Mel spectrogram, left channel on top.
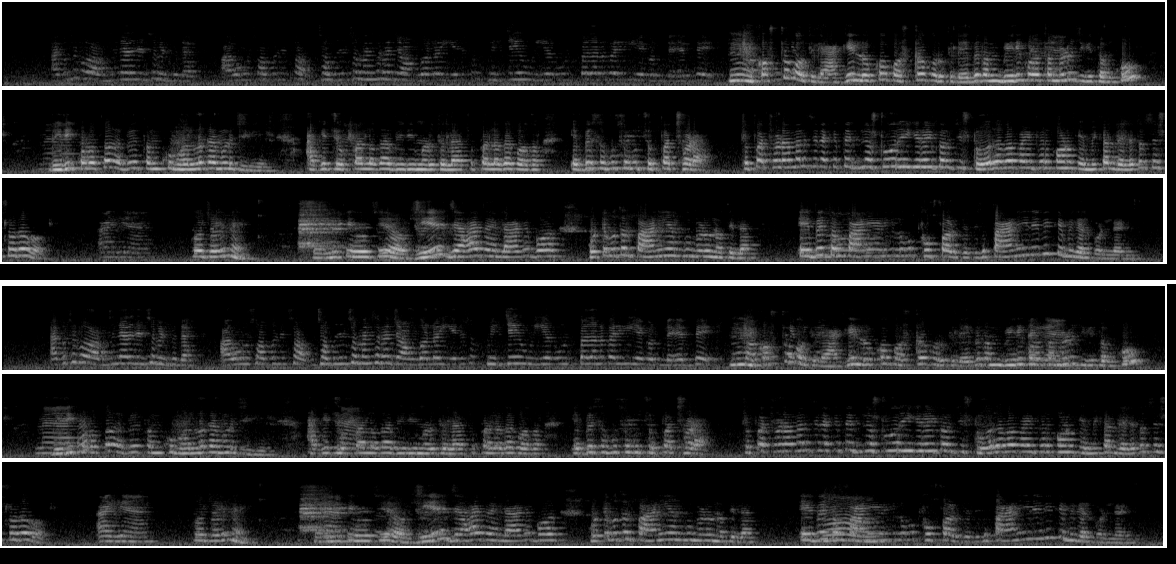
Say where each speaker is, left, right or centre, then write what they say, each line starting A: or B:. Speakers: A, on the right; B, on the left.
A: ତାକୁ ସବୁ ଅରିଜିନାଲ ଜିନିଷ ମିଳୁଥିଲା। ଆଉ ସବୁ ସବୁ ଜିନିଷ ମାନେ ସେମାନେ ଜଙ୍ଗଲ ଇଏରେ ସବୁ ନିଜେ ଇଏ ଉତ୍ପାଦନ କରିକି ଇଏ କରୁଥିଲେ ଏବେ
B: ହୁଁ
A: ସବୁ
B: କଷ୍ଟ
A: କେମିକାଲ
B: କରୁଥିଲେ ଆଗେ
A: ମିଶା
B: ଲୋକ କଷ୍ଟ କରୁଥିଲେ ଏବେ ତମେ ବିରି କୋଳଥ
A: ଆଜ୍ଞା
B: ମିଳୁଛି କି ତମକୁ?
A: ନା
B: ବିରି
A: ବା
B: କୋଳଥ ଏବେ ତମକୁ ଭଲଟା ମିଳୁଛି କି ଆଗେ ଚୋପା
A: ନା
B: ଲଗା ବିରି ମିଳୁଥିଲା ଚୋପା ଲଗା କୋଳଥ। ଏବେ ସବୁ ସବୁ ଚୋପା ଛଡା ଚୋପା ଛଡା ମାନ ସେଟା କେତେ ଦିନ ଷ୍ଟୋର ହେଇକି ରହିପାରୁଛି ଷ୍ଟୋର ହବା ପ ପରେ ପରେ କଣ କେମିକାଲ ଦେଲେ ତ ସେ ଷ୍ଟୋର ହବ।
A: ଆଜ୍ଞା।
B: କହୁଛକି ନାଇ ସେମିତି
A: ନା ଠିକ
B: ହଉଛି
A: କଥା
B: ଆଉ
A: କହିଲେ
B: ଯିଏ ଯାହା ଚାହିଁଲା ଆଗେ ଗୋଟେ ବୋତଲ ପାଣି ଆମକୁ ମିଳୁନଥିଲା। ଏବେ
A: ହଁ
B: ତମେ ପାଣି ଆଣିକି ଲୋକ ଫୋପାଡୁଚନ୍ତି ସେ ପାଣିରେ ବି କେମିକାଲ୍ ପଡିଲାଣି।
